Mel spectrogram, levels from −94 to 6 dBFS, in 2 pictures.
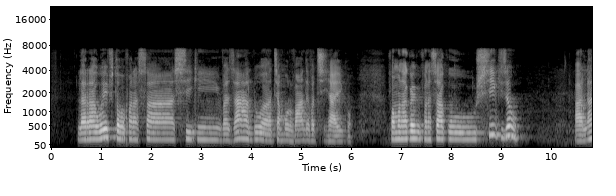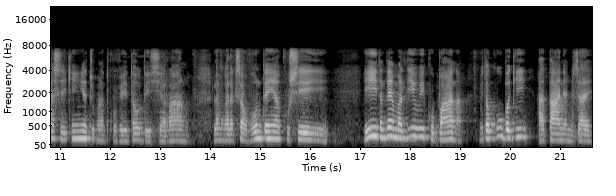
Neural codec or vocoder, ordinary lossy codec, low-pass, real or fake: none; none; 7.2 kHz; real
